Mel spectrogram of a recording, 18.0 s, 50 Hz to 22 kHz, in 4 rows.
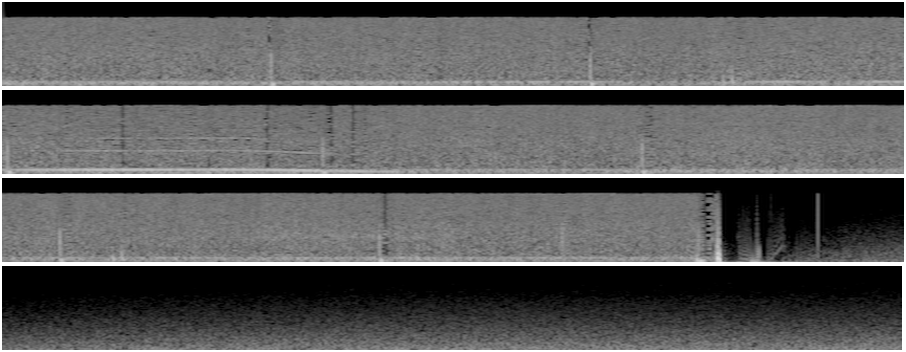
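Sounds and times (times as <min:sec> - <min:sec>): aircraft engine cabin hum: 0:00.0 - 0:12.7
faint hiss: 0:00.0 - 0:18.0.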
